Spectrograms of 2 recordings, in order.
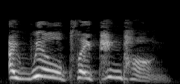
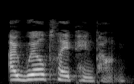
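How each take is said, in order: First: It is said with a firm, determined intonation. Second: It is said as a plain, neutral statement. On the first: It expresses determination to learn the sport. "here I'm going to do it with slightly different intonation" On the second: It simply states a future action. "Here it is just a simple statement of future action"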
